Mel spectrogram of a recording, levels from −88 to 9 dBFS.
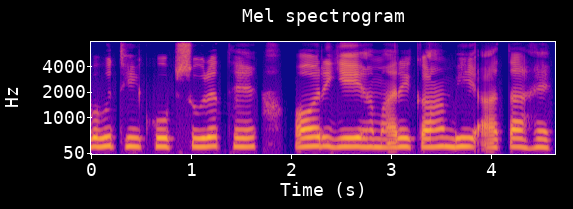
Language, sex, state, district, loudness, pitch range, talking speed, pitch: Hindi, female, Jharkhand, Garhwa, -15 LUFS, 225-230 Hz, 130 wpm, 230 Hz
